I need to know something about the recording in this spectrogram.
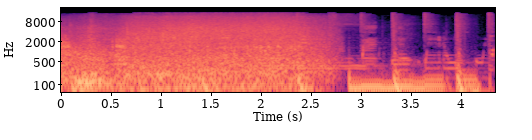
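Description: A sustained rushing noise, the sound effect of an animated logo, that dies away about three seconds in, when music with sharp percussive hits begins.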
